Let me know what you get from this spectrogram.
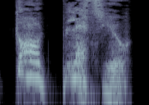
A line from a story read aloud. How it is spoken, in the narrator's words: he roared at the baffled passers-by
